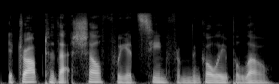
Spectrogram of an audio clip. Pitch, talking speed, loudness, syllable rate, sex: 90 Hz, 260 wpm, -22 LUFS, 5.7 syllables/s, male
